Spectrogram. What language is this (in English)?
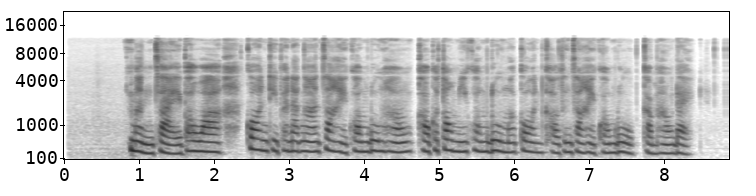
Thai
